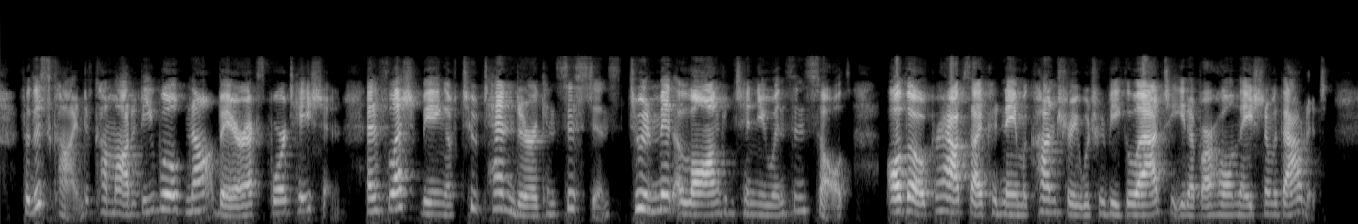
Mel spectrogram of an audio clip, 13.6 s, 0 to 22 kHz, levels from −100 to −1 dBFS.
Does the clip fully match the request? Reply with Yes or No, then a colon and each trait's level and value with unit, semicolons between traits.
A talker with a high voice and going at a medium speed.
Yes: high, 205 Hz; average, 190 wpm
